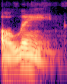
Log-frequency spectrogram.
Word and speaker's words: Allain: correct correct correct I believe the pronunciation of your last name is Elaine it is so if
